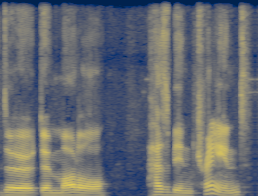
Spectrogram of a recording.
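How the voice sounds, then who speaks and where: Speaking very slowly in a mid-range, fairly even voice, this co-host of a live coding stream sounds a little mellow, clear, and resonant, with no room sound. English isn't his first language, and his chatty explanations are full of restarts, fillers, and frequent laughter.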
